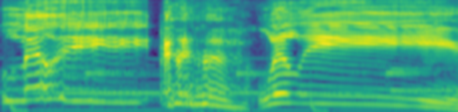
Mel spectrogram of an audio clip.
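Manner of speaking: strained voice. Calling out to Lily, strained voice. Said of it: "My voice is like super strained there".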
